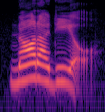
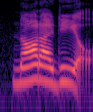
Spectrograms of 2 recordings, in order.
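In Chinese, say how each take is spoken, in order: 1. 这个 t 是闪音，连到 'ideal' 里。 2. 这个 t 是闪音，连到 'ideal' 里。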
